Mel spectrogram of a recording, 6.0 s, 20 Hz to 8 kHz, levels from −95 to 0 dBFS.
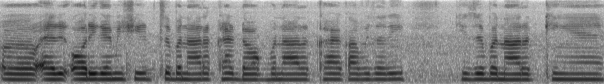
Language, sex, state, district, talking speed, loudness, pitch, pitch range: Hindi, female, Delhi, New Delhi, 160 wpm, -17 LUFS, 200 Hz, 195-205 Hz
